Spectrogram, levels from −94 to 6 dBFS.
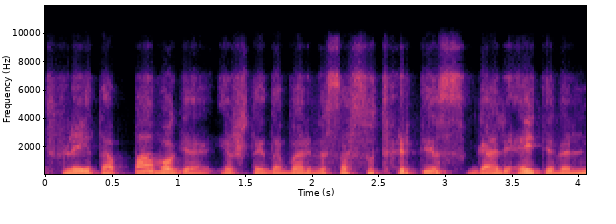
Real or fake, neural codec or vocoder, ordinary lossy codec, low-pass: real; none; Opus, 16 kbps; 7.2 kHz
